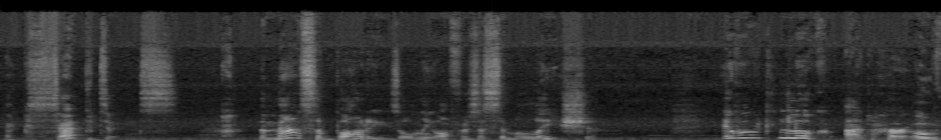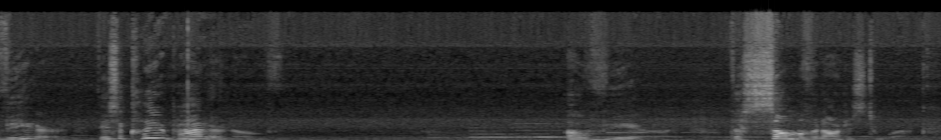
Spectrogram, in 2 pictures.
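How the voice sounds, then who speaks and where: A woman's voice: medium pitch, big pitch swings, slow, pauses often, poor audio. A woman voicing a pompous, argumentative art critic, a man in his fifties, in a visual novel. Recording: loud music over the voice.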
